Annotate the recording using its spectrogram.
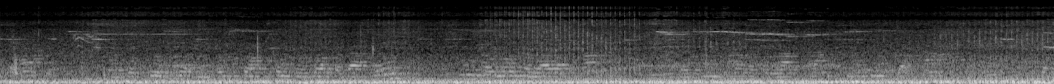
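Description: A car engine hums at low speed.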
